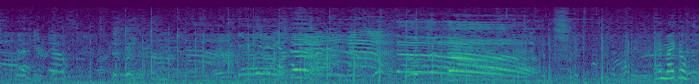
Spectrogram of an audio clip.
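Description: Many runners' footsteps patter on pavement.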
